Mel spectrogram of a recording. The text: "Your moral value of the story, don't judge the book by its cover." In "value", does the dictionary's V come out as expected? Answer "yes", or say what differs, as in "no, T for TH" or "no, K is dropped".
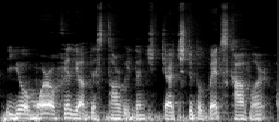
no, F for V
